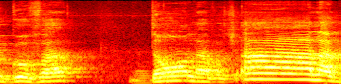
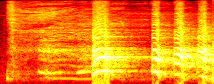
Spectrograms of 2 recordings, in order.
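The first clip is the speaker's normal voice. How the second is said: sudden squealing laugh; high burst of laughter; 4 dB louder than usual. Real, not acted. Wrong guess, bursts out laughing.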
